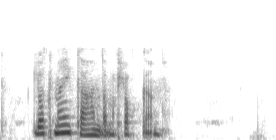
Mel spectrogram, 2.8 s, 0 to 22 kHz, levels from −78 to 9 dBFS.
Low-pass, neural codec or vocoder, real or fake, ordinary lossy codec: 5.4 kHz; codec, 16 kHz, 4.8 kbps, FACodec; fake; AAC, 48 kbps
